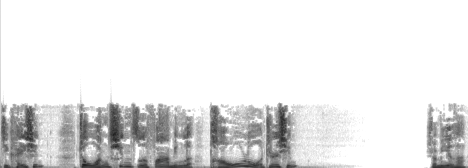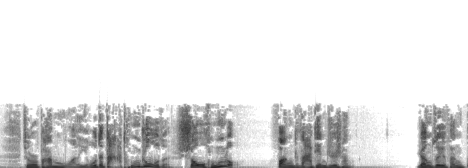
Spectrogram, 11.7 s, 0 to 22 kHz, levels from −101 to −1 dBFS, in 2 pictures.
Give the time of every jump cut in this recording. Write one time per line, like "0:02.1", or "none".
none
